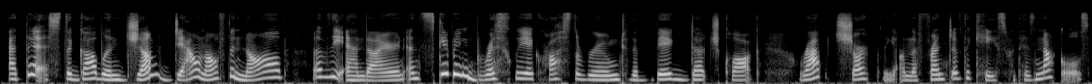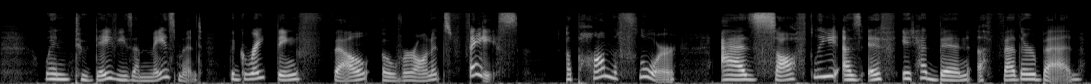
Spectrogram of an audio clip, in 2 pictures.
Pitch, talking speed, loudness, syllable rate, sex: 245 Hz, 160 wpm, -20 LUFS, 4.1 syllables/s, female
